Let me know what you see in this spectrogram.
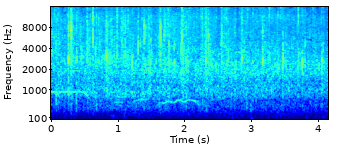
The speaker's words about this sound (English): I want to give a big round of applause for everyone who organized one of these community hubs or contributed to one of these community hubs, because they were absolutely incredible.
